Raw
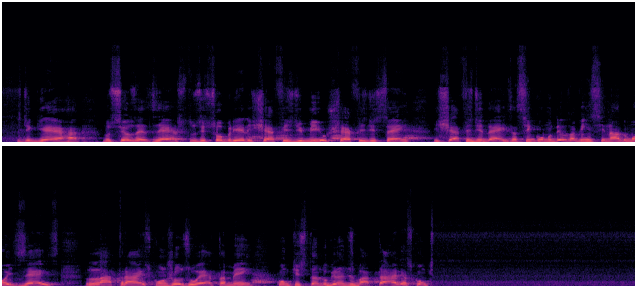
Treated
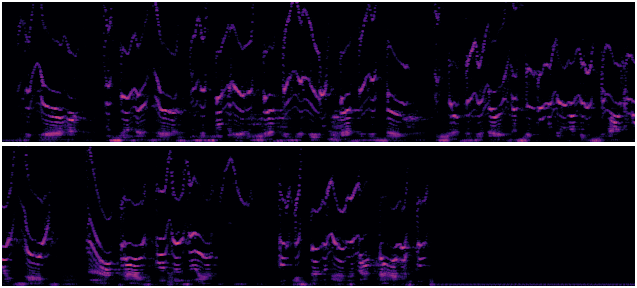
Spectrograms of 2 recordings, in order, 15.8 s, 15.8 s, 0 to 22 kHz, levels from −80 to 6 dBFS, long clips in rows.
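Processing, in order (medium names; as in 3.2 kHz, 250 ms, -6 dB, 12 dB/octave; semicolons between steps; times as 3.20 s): spectrum inverted on a logarithmic axis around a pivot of 1.6 kHz; 10.60–11.32 s: inverse Chebyshev band-stop 1.8–4.6 kHz, stop band 80 dB; spectral contrast expander 1.5:1; trim -3.5 dB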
